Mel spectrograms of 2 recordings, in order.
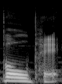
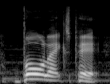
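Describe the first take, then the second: First: No X sound is heard between the words. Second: An X sound is heard between the words. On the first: "because you're not supposed to pronounce the X" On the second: "the X is in there, which means it's pronounced Ball X Pit"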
